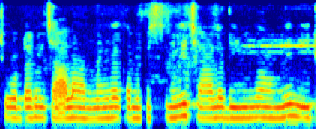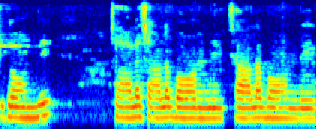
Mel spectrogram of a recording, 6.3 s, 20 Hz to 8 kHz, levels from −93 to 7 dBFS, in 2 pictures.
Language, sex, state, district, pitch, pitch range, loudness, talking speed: Telugu, female, Andhra Pradesh, Srikakulam, 205 Hz, 200-210 Hz, -16 LUFS, 85 wpm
